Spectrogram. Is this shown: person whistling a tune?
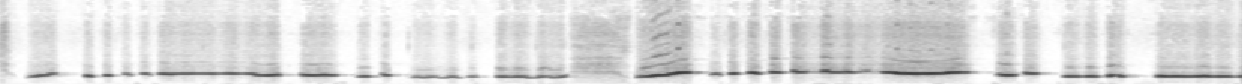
yes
